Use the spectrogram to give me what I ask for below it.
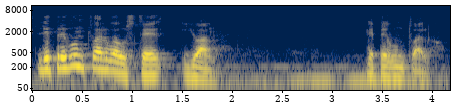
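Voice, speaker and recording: A man's voice: medium pitch, wildly swooping pitch, unhurried, lo-fi sound. A man with an Ecuadorian accent hosting a radio interview, speaking in an emphatic, rhetorical, opinionated way. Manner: emphatic, rhetorical, repeats questions for effect. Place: radio studio.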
